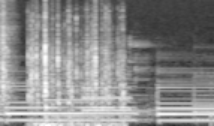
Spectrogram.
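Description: Faint intro music of held notes with light clicks over it, dropping out briefly about one and a half seconds in.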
